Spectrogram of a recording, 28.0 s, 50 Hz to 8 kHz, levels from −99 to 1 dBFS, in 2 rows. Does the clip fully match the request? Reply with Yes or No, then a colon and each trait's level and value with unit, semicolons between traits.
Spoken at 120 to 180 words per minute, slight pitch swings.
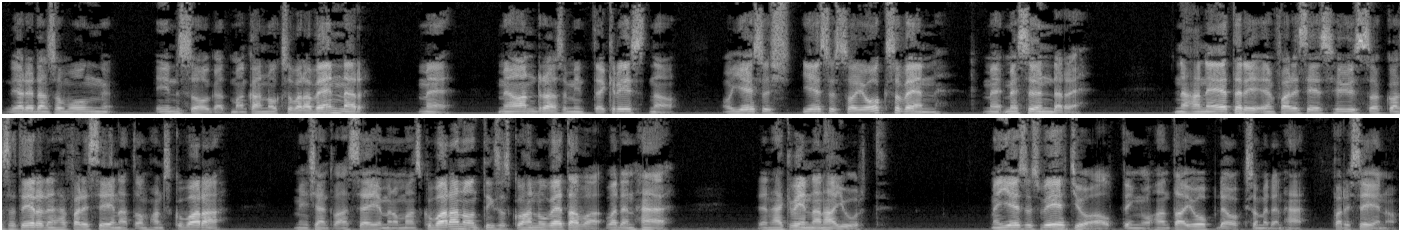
No: average, 190 wpm; narrow, 1.6 semitones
